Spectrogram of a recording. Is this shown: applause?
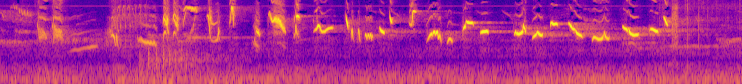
no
